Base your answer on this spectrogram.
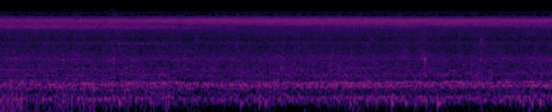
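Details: On a hot day Japanese honey bees keep up fanning behaviour, producing a continuous whirring drone, low and rich, overlaid by a flat sustained high-frequency hiss.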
